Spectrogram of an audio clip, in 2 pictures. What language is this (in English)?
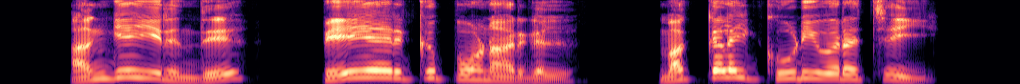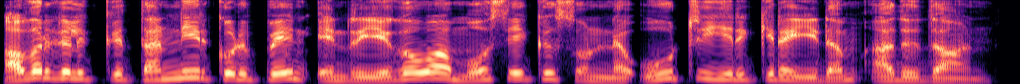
Tamil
